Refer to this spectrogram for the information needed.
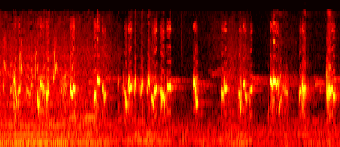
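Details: Yellow-vented bulbul song in the fast 'ropel' style, recorded as a training tape for caged birds: an opening flurry of bubbly notes, then separate short chirpy phrases spaced roughly every half second.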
